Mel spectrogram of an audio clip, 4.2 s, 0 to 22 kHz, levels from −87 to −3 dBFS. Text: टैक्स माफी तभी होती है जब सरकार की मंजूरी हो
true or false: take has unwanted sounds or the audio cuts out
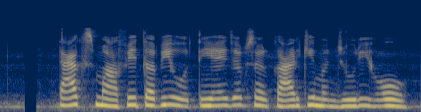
false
